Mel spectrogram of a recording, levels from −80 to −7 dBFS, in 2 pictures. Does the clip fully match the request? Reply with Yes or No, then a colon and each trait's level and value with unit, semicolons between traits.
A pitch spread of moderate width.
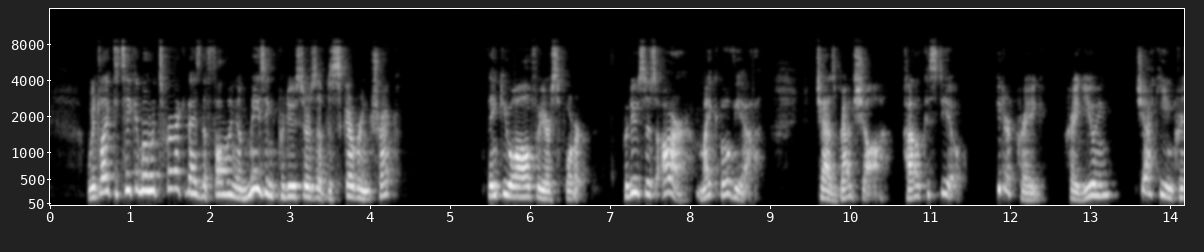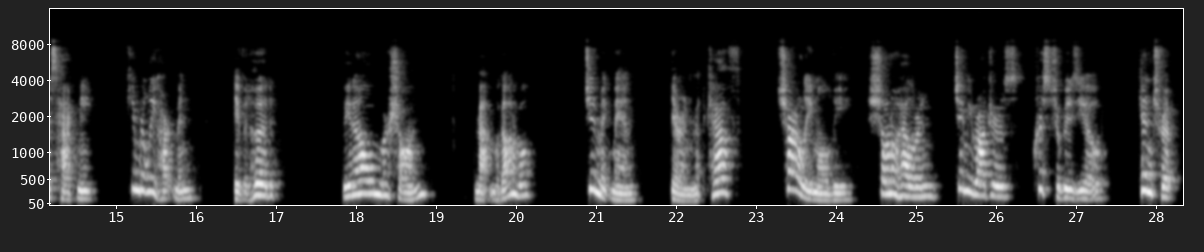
No: wide, 6.4 semitones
